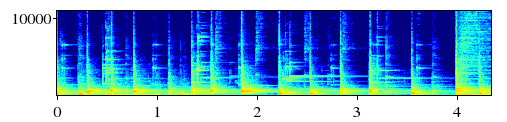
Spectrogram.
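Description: Javanese gamelan playing, led by bronze bonang kettle gongs struck in a steady run of ringing metallic notes, about three or four a second, each fading before the next.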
